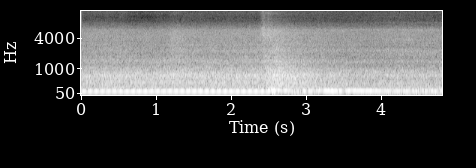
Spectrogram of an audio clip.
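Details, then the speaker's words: 1970 Chevy C10, owner thinks 350 V8, sat about 20 years; cold start on choke after replacing a worn timing set with broken nylon teeth: deep steady rumble, tapping gone. Finding: normal cold idle. "tapping noise is already gone"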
